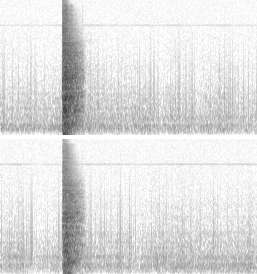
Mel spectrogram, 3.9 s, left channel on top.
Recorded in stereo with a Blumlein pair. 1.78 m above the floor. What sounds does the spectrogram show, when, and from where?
0.9 s a gunshot: 30° left, 1.8 m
